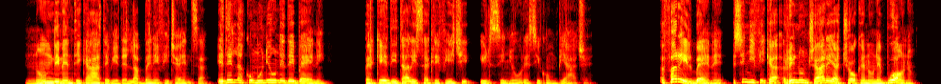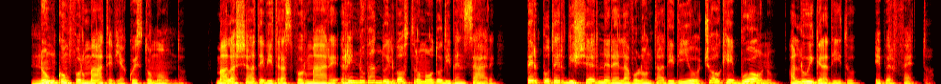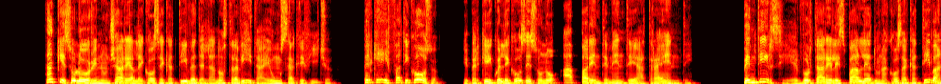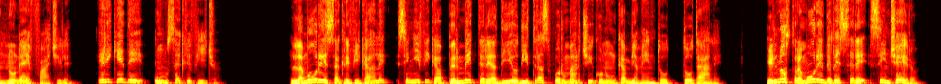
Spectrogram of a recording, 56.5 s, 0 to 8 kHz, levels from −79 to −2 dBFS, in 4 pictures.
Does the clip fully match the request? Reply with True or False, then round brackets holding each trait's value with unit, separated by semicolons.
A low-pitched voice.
True (125 Hz)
